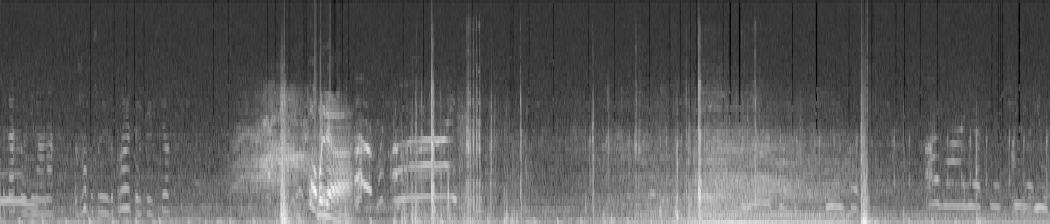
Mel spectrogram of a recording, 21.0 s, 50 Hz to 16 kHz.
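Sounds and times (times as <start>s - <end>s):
low rumble: 0.0s - 19.2s
sharp loud thump: 4.6s - 7.1s, 17.1s - 17.7s.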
